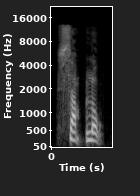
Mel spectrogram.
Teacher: 16 is pronounced with two low-level tones.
